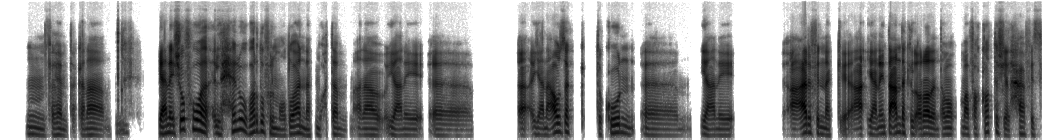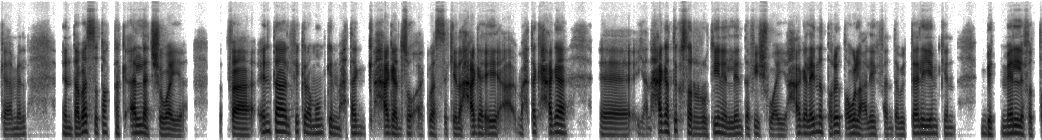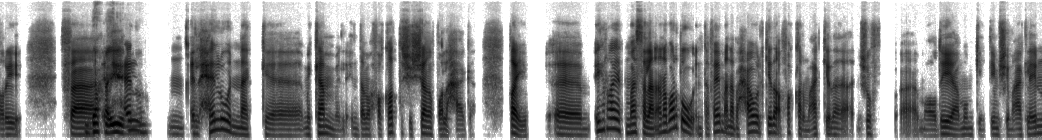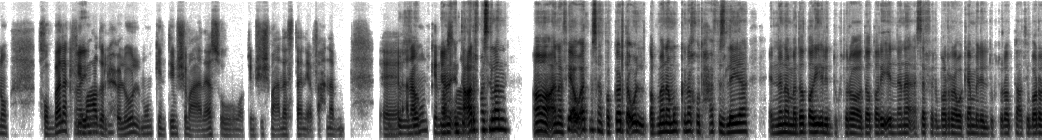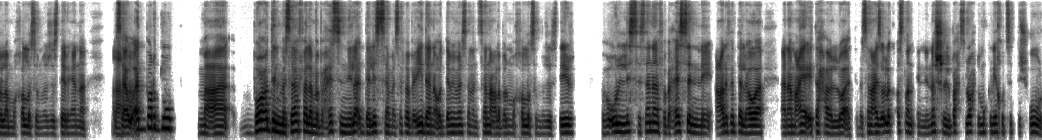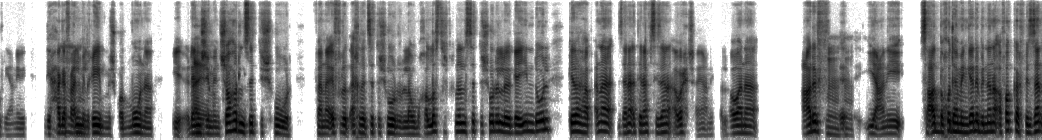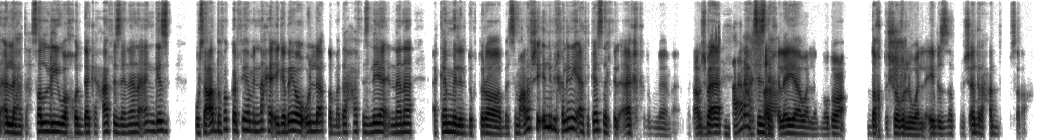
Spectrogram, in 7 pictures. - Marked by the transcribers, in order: in English: "الroutine"; in English: "range"
- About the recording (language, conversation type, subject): Arabic, advice, إزاي حسّيت لما فقدت الحافز وإنت بتسعى ورا هدف مهم؟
